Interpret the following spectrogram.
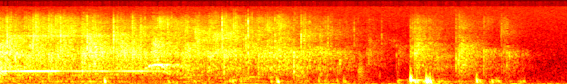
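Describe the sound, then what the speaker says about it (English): Faint audience applause at a theatre awards ceremony as an award winner comes forward, a soft wash of clapping with a few louder nearby claps and thumps toward the end. "Please give her a round of applause as she comes to receive her award"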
